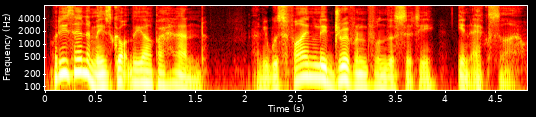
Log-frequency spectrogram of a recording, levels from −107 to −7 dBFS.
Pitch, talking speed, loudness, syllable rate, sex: 115 Hz, 210 wpm, -19 LUFS, 6.7 syllables/s, male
